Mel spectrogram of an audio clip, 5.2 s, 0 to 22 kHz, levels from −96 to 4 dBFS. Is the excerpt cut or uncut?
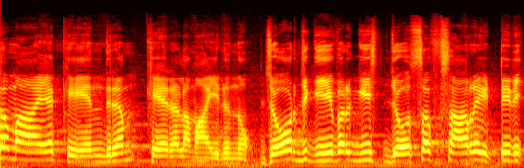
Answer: cut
